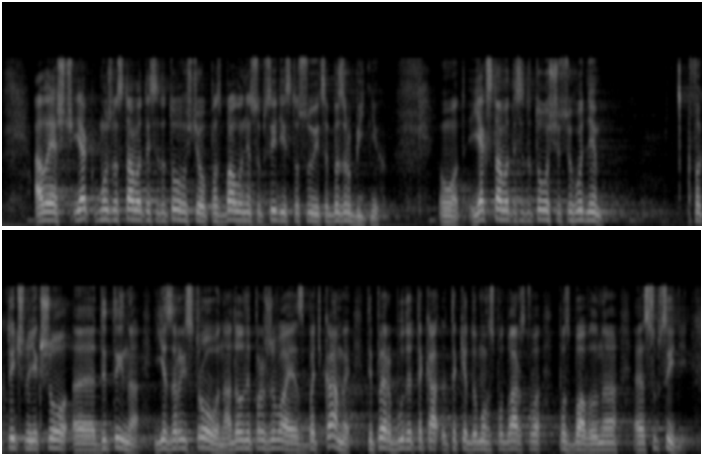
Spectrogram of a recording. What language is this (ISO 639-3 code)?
ukr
